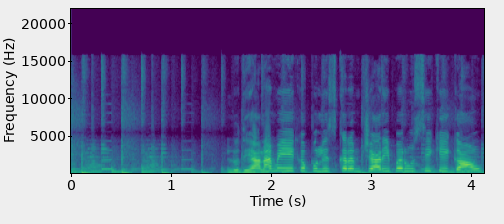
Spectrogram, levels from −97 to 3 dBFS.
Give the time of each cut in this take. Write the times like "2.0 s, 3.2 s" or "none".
1.4 s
